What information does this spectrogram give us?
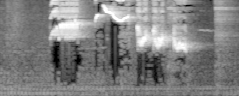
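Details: A brief, rich phrase from an orange-headed thrush lure recording, meant to prompt singing, with sweeping high whistles and then a few lower trilled notes over a faint low hum.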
